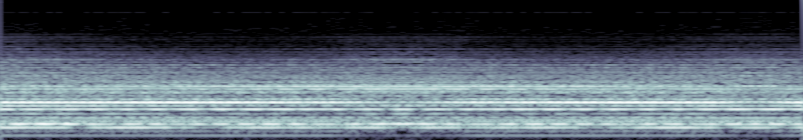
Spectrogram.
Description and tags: Gong Drone
Originally a heavy gong hit, I processed the sample with reverbs and delays to sustain it and create a loopable drone sample out of it.
dark, metal, drone-loop, texture, drone, ambient, industrial, gong, mystical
